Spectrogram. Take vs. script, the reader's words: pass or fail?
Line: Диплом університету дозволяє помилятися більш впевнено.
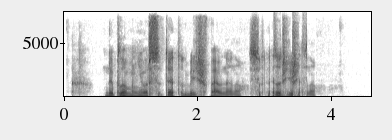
fail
